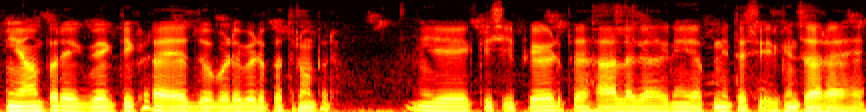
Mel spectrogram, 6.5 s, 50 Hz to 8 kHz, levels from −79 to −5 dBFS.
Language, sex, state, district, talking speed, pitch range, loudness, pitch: Hindi, female, Rajasthan, Bikaner, 210 wpm, 95-105 Hz, -16 LUFS, 100 Hz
